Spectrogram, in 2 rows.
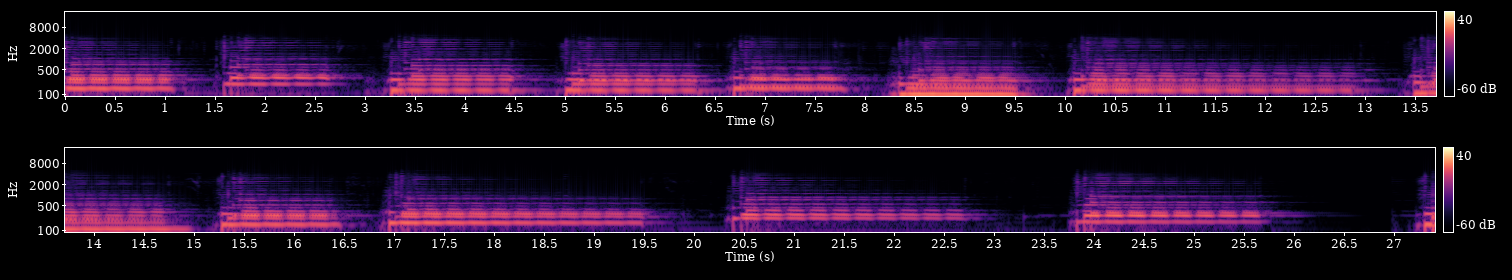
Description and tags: Jazz Vibe
140bpm, 70bpm, C, guitar, jazz, major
